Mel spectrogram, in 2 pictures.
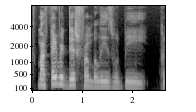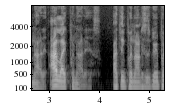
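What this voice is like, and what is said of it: Spanish-accented pronunciation. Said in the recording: “that's with the Spanish accent right there”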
